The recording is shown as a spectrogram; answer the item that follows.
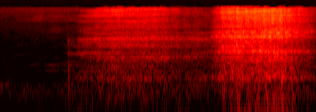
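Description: A man's breathing close to the microphone: a faint breath starting about half a second in, then a louder one near the end.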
